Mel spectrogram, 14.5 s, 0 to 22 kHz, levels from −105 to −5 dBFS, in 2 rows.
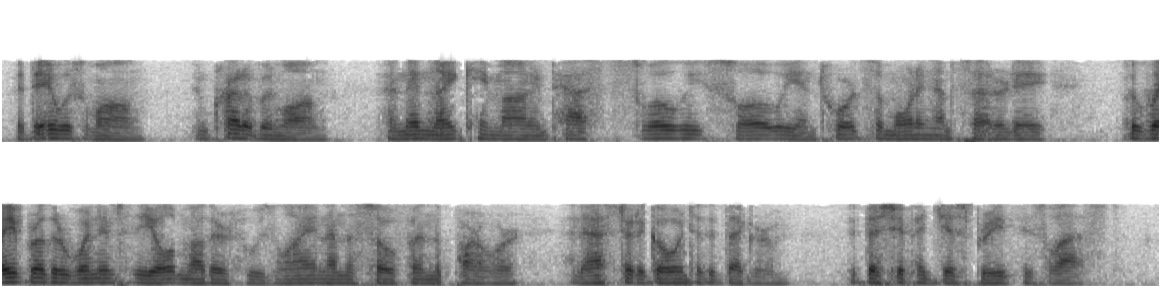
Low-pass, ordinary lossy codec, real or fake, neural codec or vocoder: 7.2 kHz; AAC, 16 kbps; fake; codec, 24 kHz, 0.9 kbps, WavTokenizer, medium speech release version 2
